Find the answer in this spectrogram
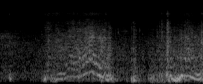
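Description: Zipper on the fabric front panel of a camp kitchen organizer being pulled open in several strokes, its pitch rising and falling with each pull.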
